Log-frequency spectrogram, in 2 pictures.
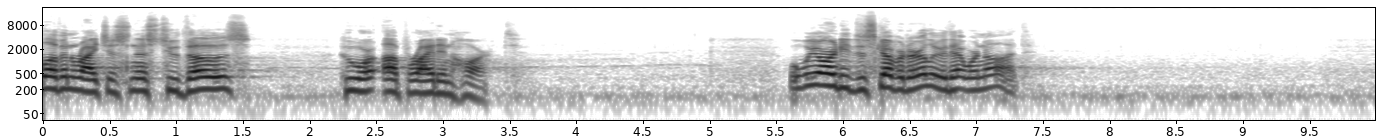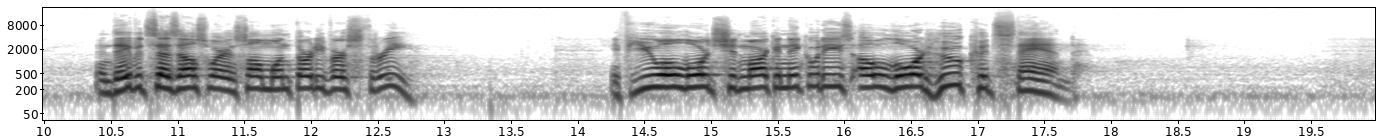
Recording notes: at Chaffee Crossing Baptist Church in Barling, AR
